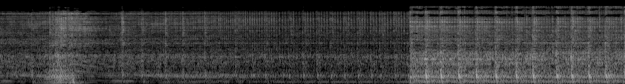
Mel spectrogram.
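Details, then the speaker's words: Phantom 85cc two-stroke motorized bicycle engine: small buzzing with a loose, irregular metallic rattle that grows louder as revs rise; the stock piston pin bushing's inner coating was coming apart and it was replaced with an aluminum-bronze bushing. "luckily I heard a rattle noise coming from the engine as a matter of fact if you hear this clip right now you can definitely hear it"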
